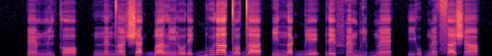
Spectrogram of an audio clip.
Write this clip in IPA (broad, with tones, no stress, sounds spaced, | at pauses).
ɛ̃˨ m ĩ˨˦ k ɔ˦ | n ɛ̃˨ d ã˧ ʃ a˦ ɡ͡b a˦ l ĩ˦˨ ɾ o˨ ɾ e˧ ɡ͡b u˦ ɾ a˦˨ d ɔ˧ d a˧ | i˦ n a˧ ɡ͡b e˧ | ɾ e˦ f ɛ̃˦ b i˧ b ɛ̃˦ | j u˨ b ɛ̃˧ s a˦ ʃ ã˦˨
